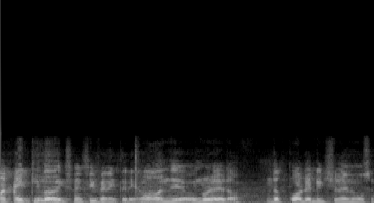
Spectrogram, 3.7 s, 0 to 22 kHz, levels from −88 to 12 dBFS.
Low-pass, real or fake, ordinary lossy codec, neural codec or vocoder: 7.2 kHz; fake; none; codec, 44.1 kHz, 2.6 kbps, SNAC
